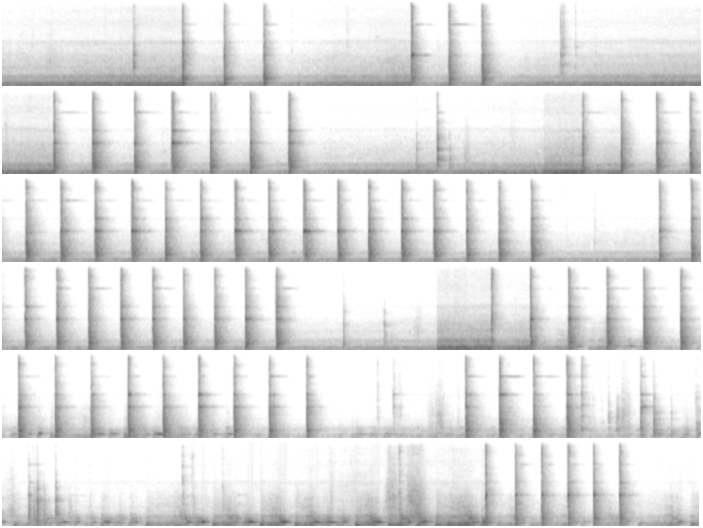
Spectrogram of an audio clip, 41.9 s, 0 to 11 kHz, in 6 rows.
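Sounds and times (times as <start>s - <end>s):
hammer ringing on anvil: 7.5s - 10.0s, 12.8s - 19.4s, 28.8s - 31.2s, 32.6s - 33.8s.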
